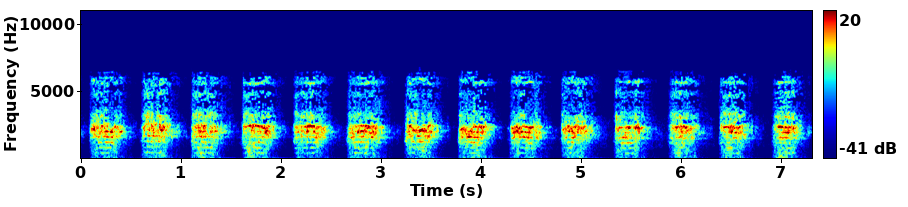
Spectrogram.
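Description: A cockatoo gives harsh, raspy screeches, about fourteen in a row, evenly spaced at roughly two per second, with nothing else heard.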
